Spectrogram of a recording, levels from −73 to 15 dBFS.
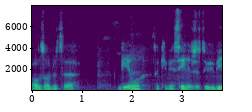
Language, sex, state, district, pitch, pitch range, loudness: Rengma, male, Nagaland, Kohima, 90 Hz, 80-95 Hz, -19 LUFS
